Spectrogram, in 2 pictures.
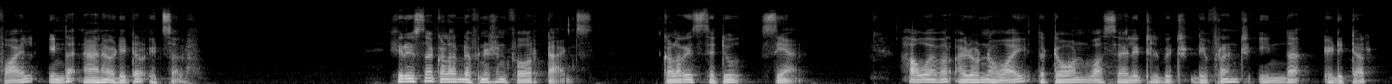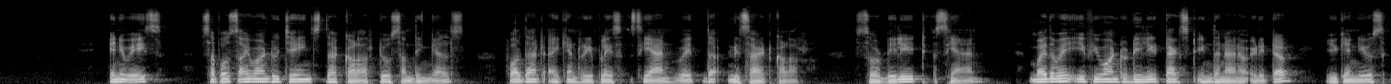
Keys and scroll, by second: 0.0-3.2 typing, 3.4 Tab, 15.1 ctrl+Down, 15.2 ctrl+Down, 15.4 ctrl+Down, 16.0 ctrl+Down, 16.6 ctrl+Up, 17.0 Down, 18.0 ctrl+Right, 21.2 Delete, 21.5 Delete, 22.0 Delete, 22.3 Delete, 24.9 alt+u, 26.0 Right, 26.2 Right, 26.4 Right, 26.6 Right, 27.5 BackSpace, 27.7 BackSpace.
